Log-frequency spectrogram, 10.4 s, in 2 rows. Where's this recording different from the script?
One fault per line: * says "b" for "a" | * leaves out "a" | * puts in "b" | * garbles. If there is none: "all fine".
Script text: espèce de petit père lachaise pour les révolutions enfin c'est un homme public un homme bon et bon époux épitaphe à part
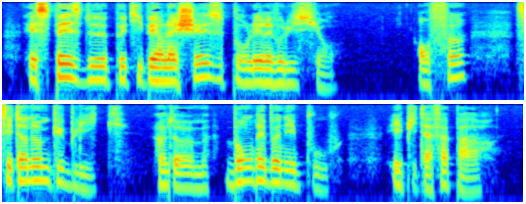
all fine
